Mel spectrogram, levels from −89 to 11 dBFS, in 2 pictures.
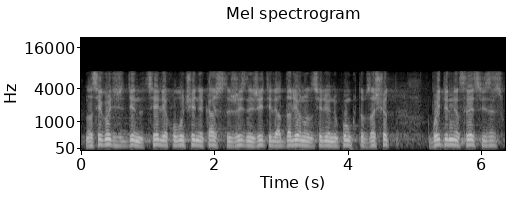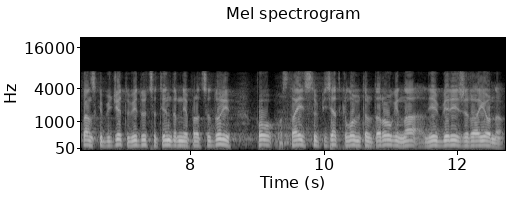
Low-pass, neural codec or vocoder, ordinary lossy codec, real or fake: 7.2 kHz; none; MP3, 64 kbps; real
